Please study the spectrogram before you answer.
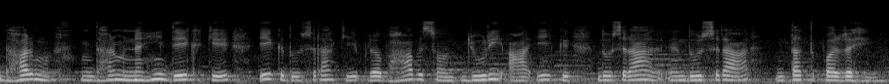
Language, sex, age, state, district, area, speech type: Maithili, female, 18-30, Bihar, Madhubani, rural, spontaneous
